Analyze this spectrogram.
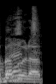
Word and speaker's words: Babolat: Non, c'est Babolat.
